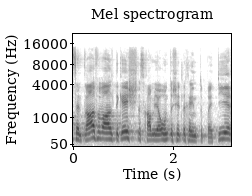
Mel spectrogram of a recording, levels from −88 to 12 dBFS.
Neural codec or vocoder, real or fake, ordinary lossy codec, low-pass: none; real; none; 14.4 kHz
